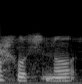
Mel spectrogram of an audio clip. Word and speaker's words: Husnul: bisa Husnul Khatimah ya tulisan untuk tulisan bahasa Indonesia itu pakai ha itu jadi ha Husnul ya tadi bacanya khusnu khatimahnya pakai KH Pak Rofi maka Seperti yang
